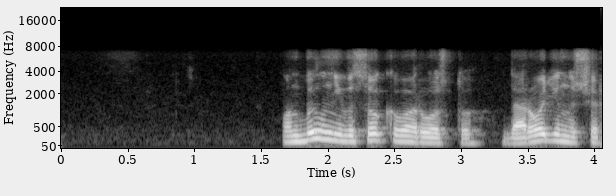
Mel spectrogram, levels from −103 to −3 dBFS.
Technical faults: none

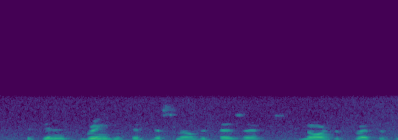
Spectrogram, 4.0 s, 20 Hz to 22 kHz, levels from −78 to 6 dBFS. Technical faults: none

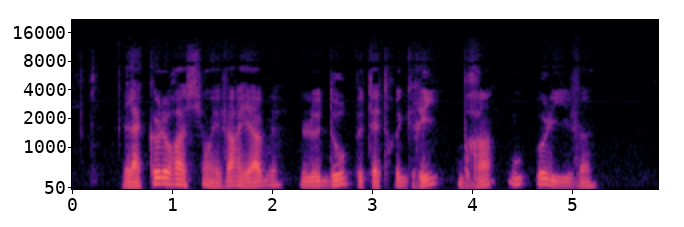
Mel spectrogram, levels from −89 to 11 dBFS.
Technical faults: none

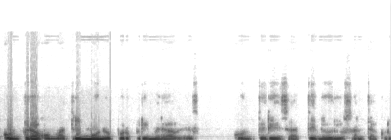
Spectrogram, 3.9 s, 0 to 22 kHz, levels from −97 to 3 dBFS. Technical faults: microphone overload; microphone volume stepped down

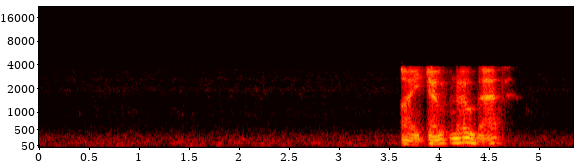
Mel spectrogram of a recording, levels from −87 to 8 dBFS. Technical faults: AMR narrowband mobile codec; lost AMR speech frames

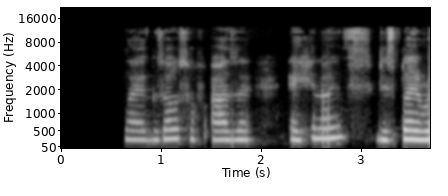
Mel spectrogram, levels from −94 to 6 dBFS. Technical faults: automatic gain rising

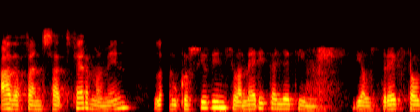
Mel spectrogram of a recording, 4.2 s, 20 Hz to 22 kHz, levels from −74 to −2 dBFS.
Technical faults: handover gap; fallback to narrowband

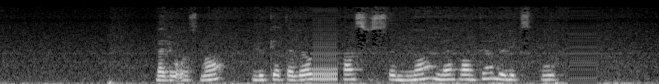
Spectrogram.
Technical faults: Bluetooth stutter

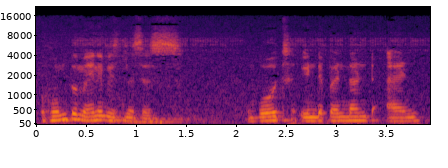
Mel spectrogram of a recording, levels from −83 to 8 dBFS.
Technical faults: none

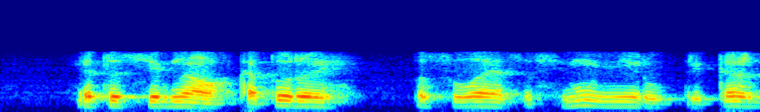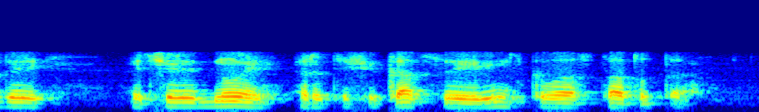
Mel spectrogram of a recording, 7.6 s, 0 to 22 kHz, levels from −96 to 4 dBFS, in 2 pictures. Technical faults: Bluetooth CVSD headset codec

